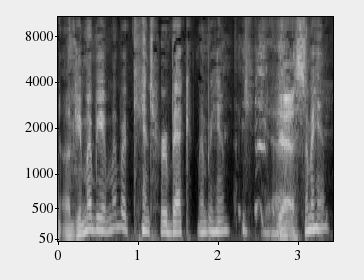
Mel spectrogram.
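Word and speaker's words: Hrbek: little bit of check and the actual correct pronunciation of his name is herbeck got to roll the eye herck okay and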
